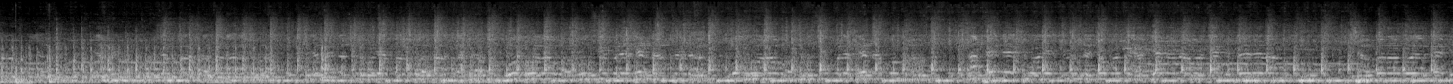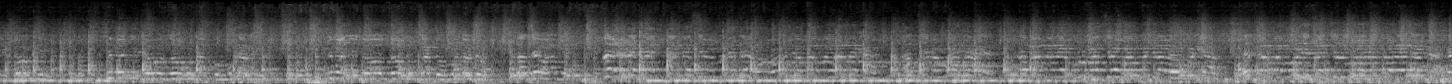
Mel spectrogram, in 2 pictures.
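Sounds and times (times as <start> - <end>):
tuned drums playing fast rhythm: 0.0 - 29.0.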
